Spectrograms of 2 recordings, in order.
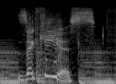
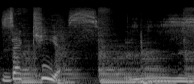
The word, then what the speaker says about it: Zacchaeus: that uh like this zacchaeus what no it's like zach just say it after me zacchaeus zackarecka dingdong all right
